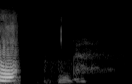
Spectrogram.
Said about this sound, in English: I cannot remember if we have a baby name song for the segment. If we do, please play it. And if we don't, please insert a fart.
